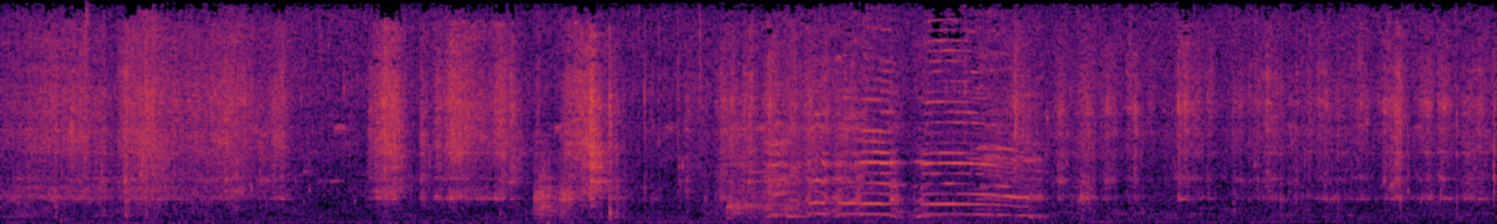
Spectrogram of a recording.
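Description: A rooster crowing once, a call of about three seconds that starts about halfway through, holding a fairly steady pitch in a few steps before it trails off. Faint rustling and a few short knocks lie around it.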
